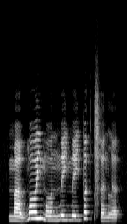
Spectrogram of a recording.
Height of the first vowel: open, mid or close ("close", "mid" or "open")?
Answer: open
